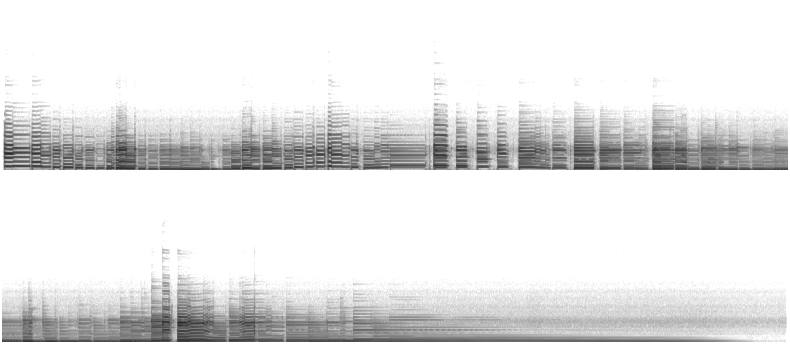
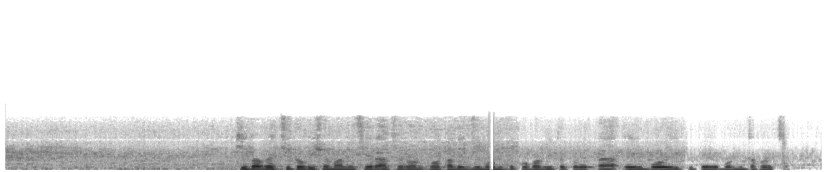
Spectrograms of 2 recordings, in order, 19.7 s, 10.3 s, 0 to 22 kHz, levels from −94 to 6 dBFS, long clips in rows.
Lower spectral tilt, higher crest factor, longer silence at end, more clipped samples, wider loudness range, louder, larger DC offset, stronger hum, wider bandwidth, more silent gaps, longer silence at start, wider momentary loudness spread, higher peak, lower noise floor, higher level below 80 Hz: second, -6 dB/octave vs -9 dB/octave; about the same, 22 dB vs 18 dB; first, 1.1 s vs 0.45 s; neither; first, 17 LU vs 4 LU; about the same, -20 LUFS vs -21 LUFS; neither; neither; first, 8.2 kHz vs 7.2 kHz; neither; about the same, 0 s vs 0.05 s; second, 22 LU vs 25 LU; first, 0 dBFS vs -4 dBFS; first, -65 dBFS vs -45 dBFS; about the same, -50 dBFS vs -54 dBFS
